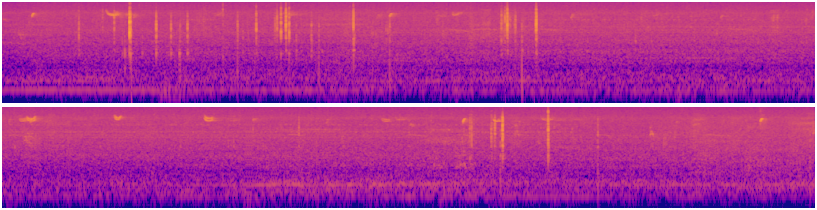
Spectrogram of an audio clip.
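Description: Quiet woodland ambience: short, high, thin chirps every second or two, with scattered sharp clicks and ticks, a cluster of them in the first few seconds and again about sixteen seconds in.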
